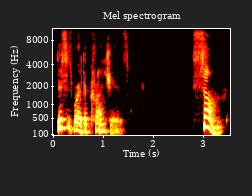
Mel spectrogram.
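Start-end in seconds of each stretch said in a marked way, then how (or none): 2.8-3.4 "Some" said alone, low and falling, then a pause; stress on some. Shown as a demonstration. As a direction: lean hard on "Some" before moving on. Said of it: "I emphasize the word some".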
